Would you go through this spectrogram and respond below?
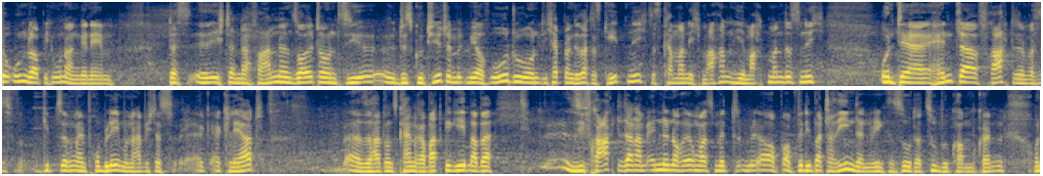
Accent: Oldenburg, Lower Saxony, Germany; born there; Ich bin in Deutschland geboren, in Oldenburg. Was soll ich denn sonst sprechen als Deutsch? Ich meine, Plattdeutsch, okay, Friesisch, das kann schon sein. Verstehe ich auch ein bisschen, ja, Plattdeutsch.

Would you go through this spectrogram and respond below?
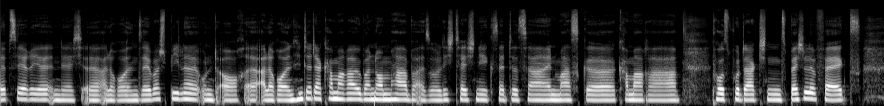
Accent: Dresden, Saxony, Germany; Also ich bin ja aus Dresden, komme halt aus der DDR und bin da sozialisiert.

